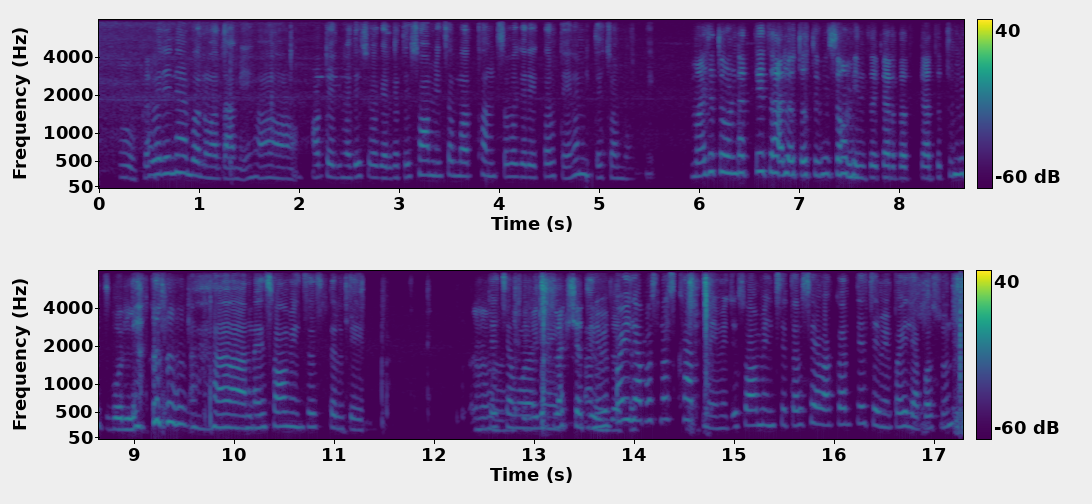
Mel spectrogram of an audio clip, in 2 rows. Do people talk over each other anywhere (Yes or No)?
Yes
